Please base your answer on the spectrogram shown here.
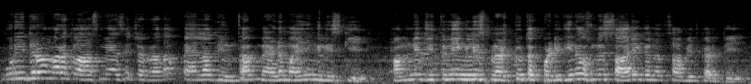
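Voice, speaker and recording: High-voiced young man doing stand-up. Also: moderate pace, few pauses, fairly bright tone, slight background noise. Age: young adult. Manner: chatty anecdotal delivery building to punchlines. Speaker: stand-up comedian. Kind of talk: stand-up comedy storytelling. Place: comedy stage. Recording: echoey room, voice picked up from a distance.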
